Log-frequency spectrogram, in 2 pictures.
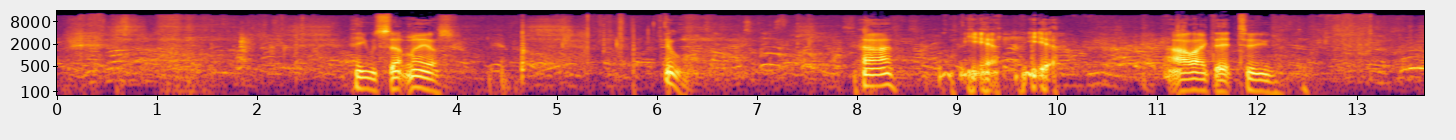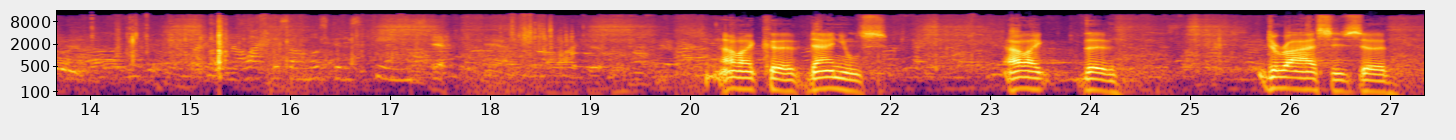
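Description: Several people chat quietly in a room.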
